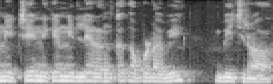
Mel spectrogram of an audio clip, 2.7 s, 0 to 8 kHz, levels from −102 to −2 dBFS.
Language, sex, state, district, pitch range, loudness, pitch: Hindi, male, Uttar Pradesh, Shamli, 125-140 Hz, -14 LUFS, 130 Hz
